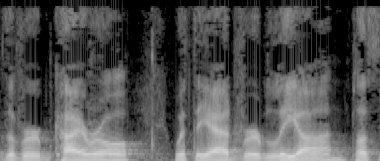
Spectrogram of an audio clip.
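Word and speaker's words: kairo (χαίρω): First of all, we have the verb kairo. Looks like this in the Greek. That's C-H-A-I-R long O, kairo.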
